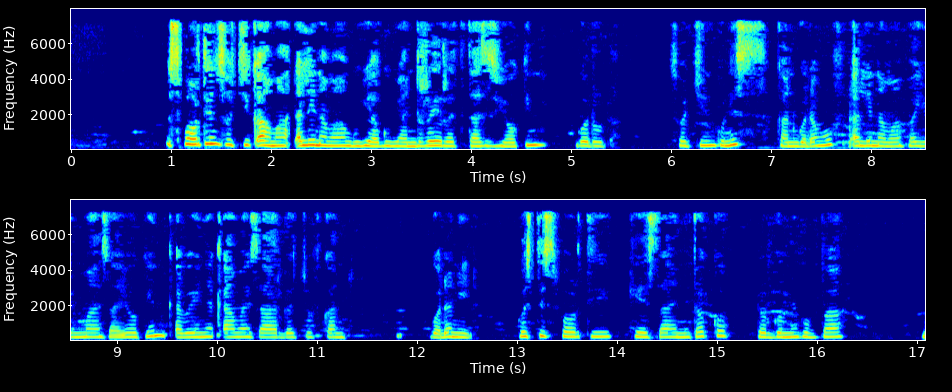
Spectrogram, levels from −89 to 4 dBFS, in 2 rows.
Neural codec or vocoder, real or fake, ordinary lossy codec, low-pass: none; real; MP3, 32 kbps; 7.2 kHz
